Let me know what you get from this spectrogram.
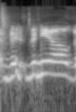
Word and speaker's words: Vanille: How did I do with the name of your shop? – You did excellent. – Oh, come on. Vanille, huh? – Yeah, Vanille.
